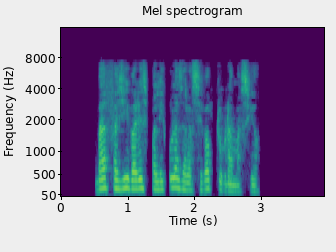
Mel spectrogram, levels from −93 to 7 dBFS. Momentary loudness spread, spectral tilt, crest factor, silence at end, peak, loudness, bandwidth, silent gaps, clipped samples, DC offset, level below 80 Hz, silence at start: 9 LU; -5 dB/octave; 18 dB; 1 s; -2 dBFS; -20 LUFS; 7.8 kHz; none; under 0.1%; under 0.1%; -56 dBFS; 0.5 s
